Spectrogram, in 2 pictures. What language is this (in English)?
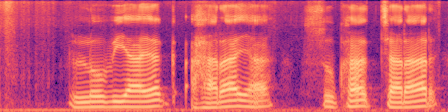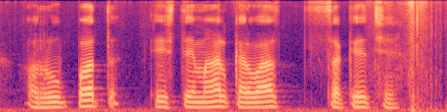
Magahi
